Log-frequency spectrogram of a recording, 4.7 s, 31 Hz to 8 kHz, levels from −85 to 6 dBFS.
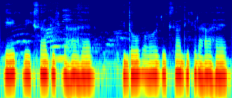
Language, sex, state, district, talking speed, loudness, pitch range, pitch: Hindi, male, Bihar, Patna, 140 wpm, -12 LUFS, 105-115 Hz, 110 Hz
